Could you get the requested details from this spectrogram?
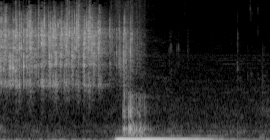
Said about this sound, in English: Uh, three successes. I rolled four ones on that roll.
